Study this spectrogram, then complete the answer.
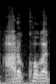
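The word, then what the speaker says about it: ἄρχω: 그래서 이것이 어 의미가 조금씩 차이가 있어요.이 이 알코 또는 아르코이 니를 흘려서 발음으로 아르코가 되는데 알코마이 이거는 위에서 다스리는 지도자로서의 통치하는 그런 거를 의미합니다.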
